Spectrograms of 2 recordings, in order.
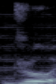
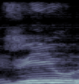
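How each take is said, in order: First: The vowel is a plain 'oo' sound. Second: The vowel has an 'ee' glide before 'oo'. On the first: The speaker calls it right. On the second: The speaker calls it wrong.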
